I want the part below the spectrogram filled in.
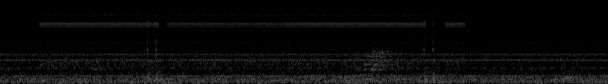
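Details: Asus ROG Strix RTX 2080 Ti OC with Ryzen 3950X at idle; thin steady high-pitched buzz stops briefly when opening Chrome tabs loads the GPU, then returns; owner suspects coil whine; idle high-pitched buzz.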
